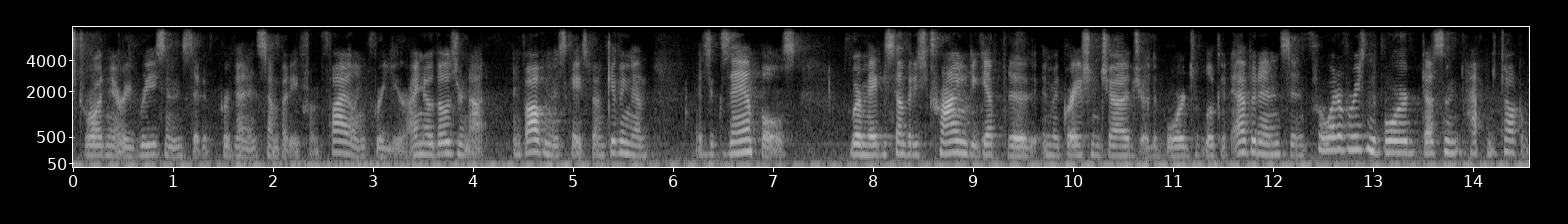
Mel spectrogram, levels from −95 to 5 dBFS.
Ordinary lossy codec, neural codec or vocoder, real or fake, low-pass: Opus, 24 kbps; codec, 44.1 kHz, 7.8 kbps, Pupu-Codec; fake; 7.2 kHz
